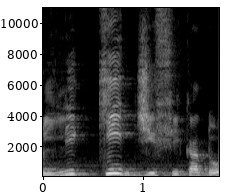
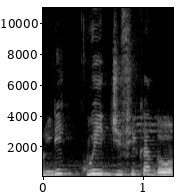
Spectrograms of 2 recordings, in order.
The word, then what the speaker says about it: liquidificador: Então, liquidificador, apesar do U ser pronunciado, o trema não é mais utilizado, ok? E a pronúncia você pode utilizar como liquidificador ou liquidificador.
